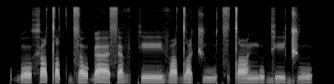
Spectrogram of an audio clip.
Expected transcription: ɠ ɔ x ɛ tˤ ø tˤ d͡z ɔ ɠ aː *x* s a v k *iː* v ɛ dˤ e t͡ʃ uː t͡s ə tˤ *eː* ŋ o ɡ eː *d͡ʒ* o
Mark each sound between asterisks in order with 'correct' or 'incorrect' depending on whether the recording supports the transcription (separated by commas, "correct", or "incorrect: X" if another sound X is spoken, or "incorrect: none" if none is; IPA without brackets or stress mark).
incorrect: none, incorrect: eː, correct, correct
